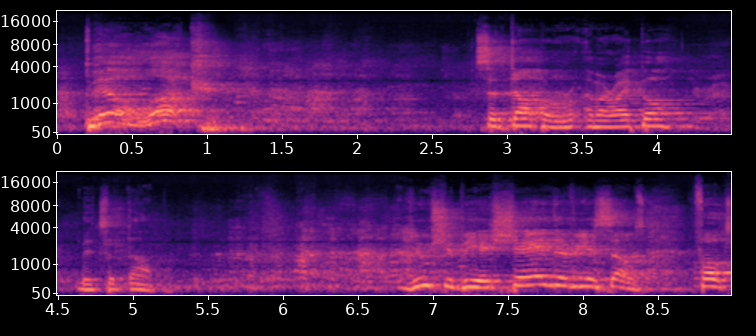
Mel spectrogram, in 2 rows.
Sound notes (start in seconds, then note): 5.4 audience laughing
